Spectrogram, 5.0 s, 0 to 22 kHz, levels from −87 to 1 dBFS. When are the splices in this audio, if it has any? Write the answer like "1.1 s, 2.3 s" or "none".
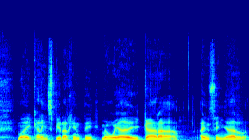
1.9 s

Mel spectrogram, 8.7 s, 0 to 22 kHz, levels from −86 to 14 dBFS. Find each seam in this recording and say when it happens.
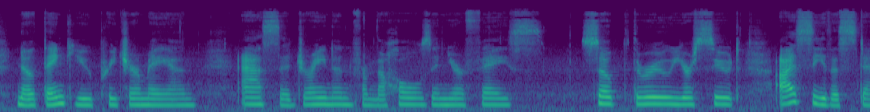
7.0 s

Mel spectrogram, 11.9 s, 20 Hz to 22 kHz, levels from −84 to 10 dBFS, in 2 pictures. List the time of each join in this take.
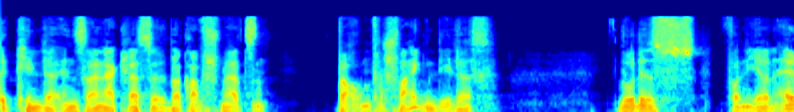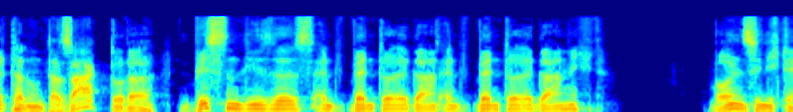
5.3 s, 7.2 s, 9.2 s

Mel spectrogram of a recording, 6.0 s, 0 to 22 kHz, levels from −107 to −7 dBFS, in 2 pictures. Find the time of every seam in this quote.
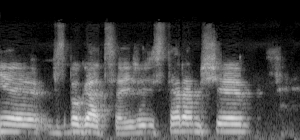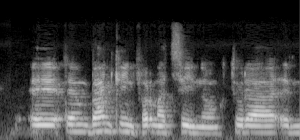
3.6 s

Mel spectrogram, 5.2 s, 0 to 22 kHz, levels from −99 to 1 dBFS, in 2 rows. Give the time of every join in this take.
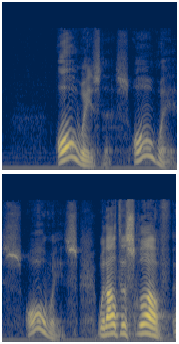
1.5 s

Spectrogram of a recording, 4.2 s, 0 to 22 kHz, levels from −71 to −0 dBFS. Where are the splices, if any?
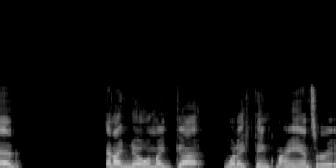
none

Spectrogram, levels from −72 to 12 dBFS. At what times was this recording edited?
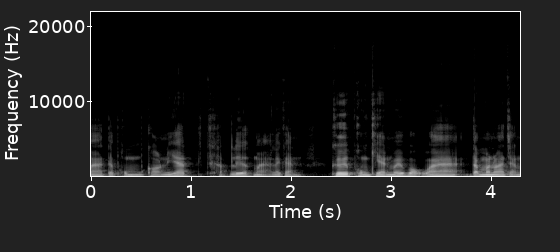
2.2 s

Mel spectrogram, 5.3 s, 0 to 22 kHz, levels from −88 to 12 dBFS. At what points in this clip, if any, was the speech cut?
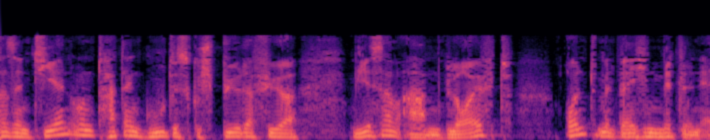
none

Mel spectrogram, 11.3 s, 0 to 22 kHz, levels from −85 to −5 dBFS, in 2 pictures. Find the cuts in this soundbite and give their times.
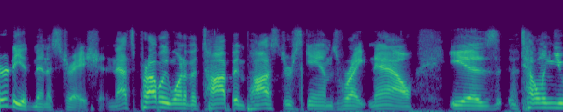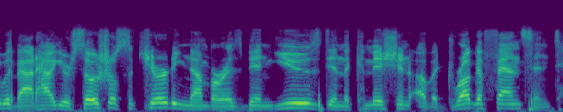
5.2 s, 5.7 s

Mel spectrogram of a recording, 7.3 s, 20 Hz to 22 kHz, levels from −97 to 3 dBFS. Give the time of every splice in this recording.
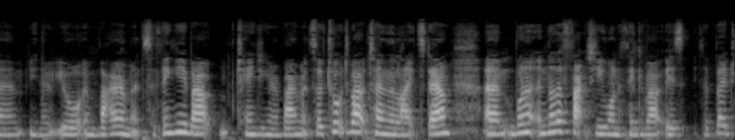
none

